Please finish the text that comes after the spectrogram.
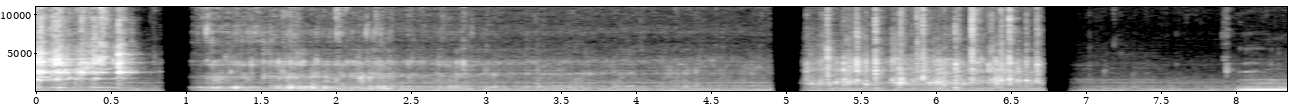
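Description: A homemade lemon drink stirred in a container, faint clinking and sloshing strokes in several bursts separated by short silent gaps, quiet and close with no talk.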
